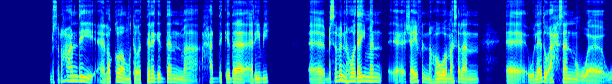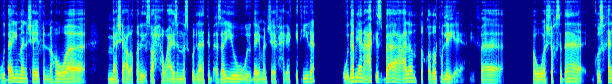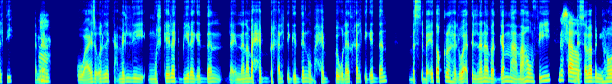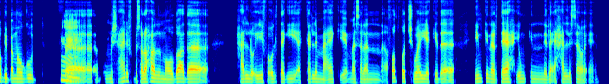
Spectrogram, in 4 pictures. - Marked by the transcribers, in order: none
- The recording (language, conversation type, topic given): Arabic, advice, إزاي أتعامل مع علاقة متوترة مع قريب بسبب انتقاداته المستمرة؟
